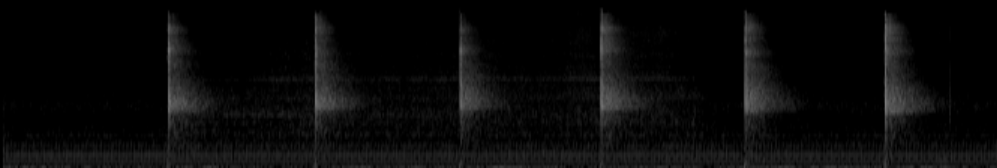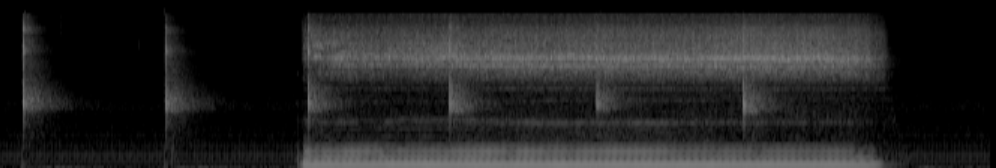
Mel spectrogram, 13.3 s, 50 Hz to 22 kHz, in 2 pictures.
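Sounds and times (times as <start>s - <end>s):
square wave hiss: 8.7s - 12.6s.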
